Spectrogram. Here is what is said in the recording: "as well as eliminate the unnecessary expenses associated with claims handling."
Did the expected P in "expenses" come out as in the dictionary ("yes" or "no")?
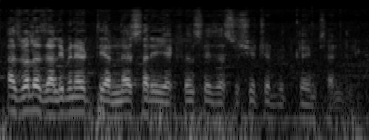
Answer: yes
